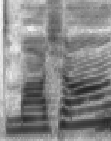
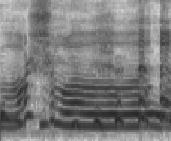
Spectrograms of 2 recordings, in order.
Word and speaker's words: mahjong: Mahjong? Mahjong.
